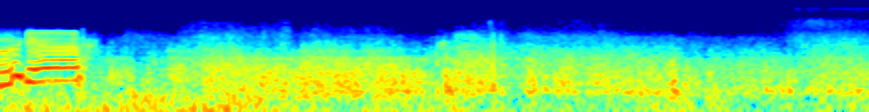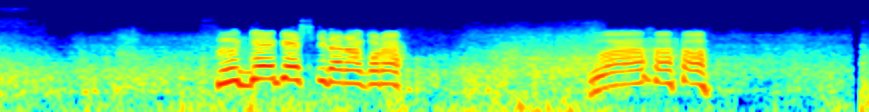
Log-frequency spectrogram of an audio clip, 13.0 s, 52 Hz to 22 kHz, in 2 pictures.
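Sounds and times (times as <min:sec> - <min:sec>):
snowboard carving over snow: 0:00.0 - 0:13.0
wind on microphone: 0:00.0 - 0:13.0.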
